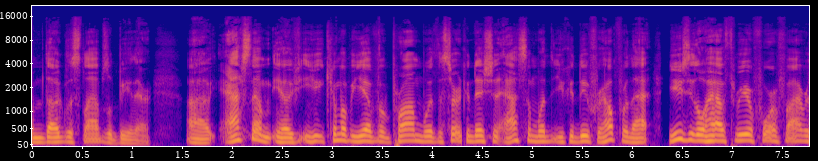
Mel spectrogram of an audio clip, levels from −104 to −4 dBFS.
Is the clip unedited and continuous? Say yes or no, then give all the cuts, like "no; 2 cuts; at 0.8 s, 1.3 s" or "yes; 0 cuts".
no; 3 cuts; at 1.8 s, 4.3 s, 6.3 s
